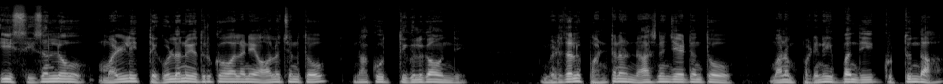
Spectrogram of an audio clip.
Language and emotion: Telugu, fearful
